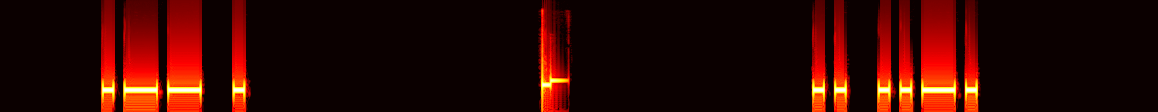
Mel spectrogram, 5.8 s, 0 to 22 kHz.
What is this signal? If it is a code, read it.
Morse code, heard as a keyed tone, about 22 wpm, 700 Hz. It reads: WE IF
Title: Two Letter Words - 22wpm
